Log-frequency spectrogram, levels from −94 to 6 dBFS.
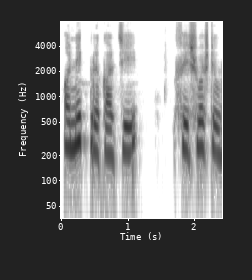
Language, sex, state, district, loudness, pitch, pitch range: Marathi, female, Maharashtra, Dhule, -25 LUFS, 240 Hz, 220-255 Hz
